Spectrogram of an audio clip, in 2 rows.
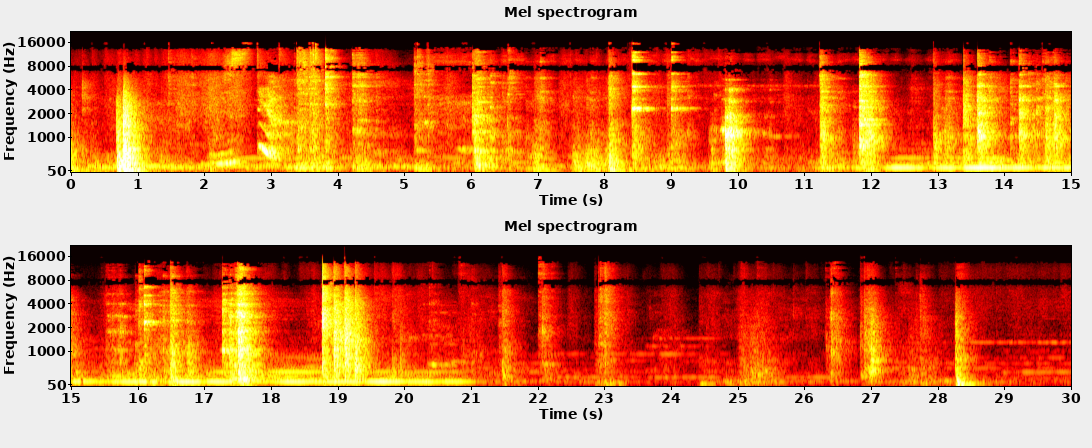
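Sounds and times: crockery and cutlery clinking: 0:00.0 - 0:23.3
low steady hum: 0:11.2 - 0:22.0.

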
